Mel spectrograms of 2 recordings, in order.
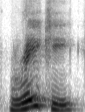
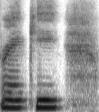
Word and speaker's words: Reiki: Reiki, uh, spelled R E I KI. And I would phonetically spell it r a y-en ke.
